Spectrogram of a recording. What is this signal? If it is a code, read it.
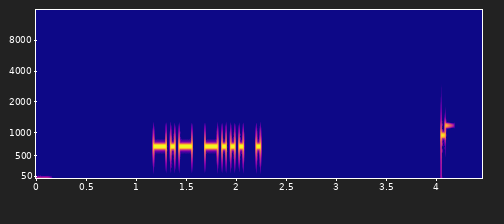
Morse code, heard as a keyed tone, about 27 wpm, 700 Hz. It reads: KBE
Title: USA Call Sign Postfixes - 3 Letters 28wpm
